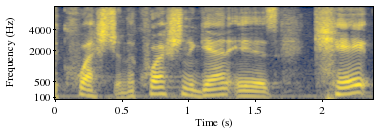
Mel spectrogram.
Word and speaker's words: qué: So as an English speaker, I think that ¿qué sounds like the letter K, so I'm going to write that down right here.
